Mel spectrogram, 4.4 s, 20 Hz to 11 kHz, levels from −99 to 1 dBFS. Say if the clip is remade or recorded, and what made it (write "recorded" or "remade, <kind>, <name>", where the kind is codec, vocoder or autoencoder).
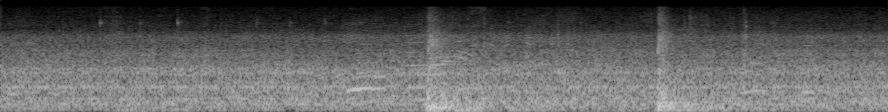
recorded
